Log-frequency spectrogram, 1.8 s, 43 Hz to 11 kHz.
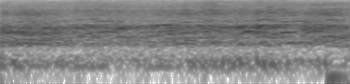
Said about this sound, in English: Those are my geese. All 8,000 of them. They're all mine.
